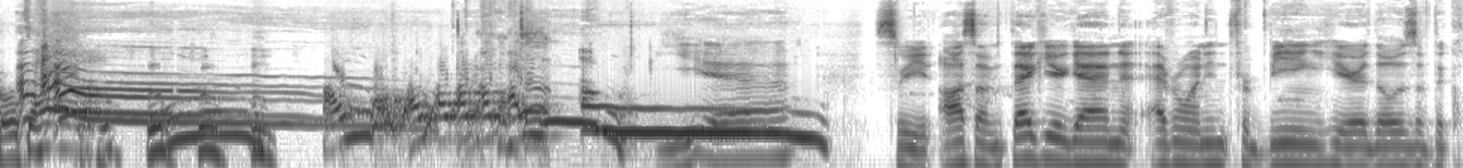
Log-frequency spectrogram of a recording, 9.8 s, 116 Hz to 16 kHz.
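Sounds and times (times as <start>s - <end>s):
several people howling together like wolves: 0.0s - 5.5s
speech: 1.0s - 1.2s, 6.0s - 9.7s.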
